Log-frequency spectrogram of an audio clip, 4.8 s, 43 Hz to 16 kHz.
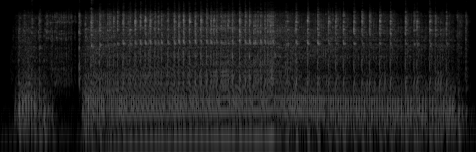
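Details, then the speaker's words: Old Husqvarna 345 chainsaw, previously run lean or overworked, just rebuilt with a cheap Amazon top-end kit, on 40:1 two-stroke mix, first start after switching off the choke: fires and holds a buzzy, fairly steady rev without bogging; runs. "it runs. So I'm gonna try and get it to idle here just for a little bit, so she kind of heats up nice and slow."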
